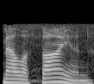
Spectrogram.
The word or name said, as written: malathion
